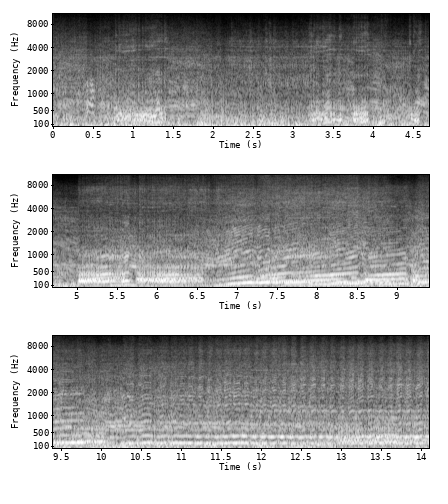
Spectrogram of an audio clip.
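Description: A dirt bike engine idles and blips close by.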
